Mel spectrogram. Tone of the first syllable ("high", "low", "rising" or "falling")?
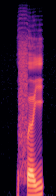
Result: rising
